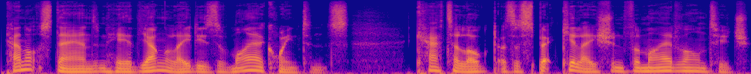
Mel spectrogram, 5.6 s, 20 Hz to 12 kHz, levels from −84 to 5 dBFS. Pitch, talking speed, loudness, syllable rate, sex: 100 Hz, 190 wpm, -21 LUFS, 6.4 syllables/s, male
